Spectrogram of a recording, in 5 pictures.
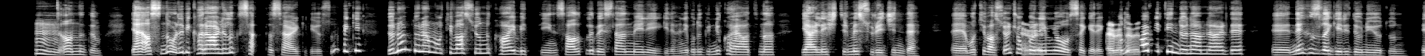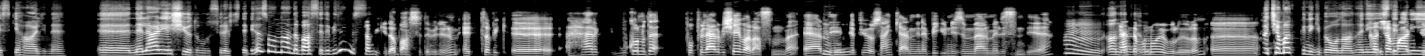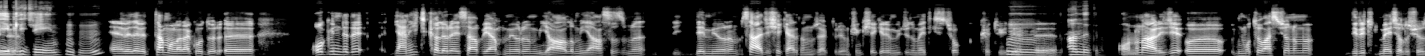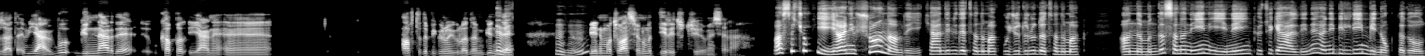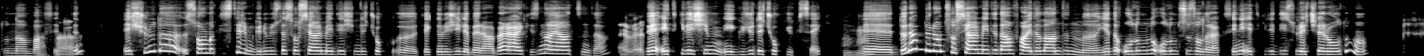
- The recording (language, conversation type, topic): Turkish, podcast, Sağlıklı beslenmeyi günlük hayatına nasıl entegre ediyorsun?
- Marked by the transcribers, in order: other background noise; tapping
